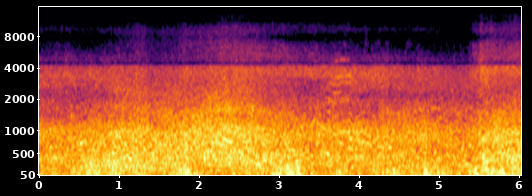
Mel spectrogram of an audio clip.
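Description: Small ocean waves breaking and washing up the sand in a steady hiss, with wind buffeting the microphone in a low rumble.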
